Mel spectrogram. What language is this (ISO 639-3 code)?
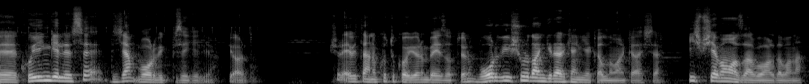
tur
